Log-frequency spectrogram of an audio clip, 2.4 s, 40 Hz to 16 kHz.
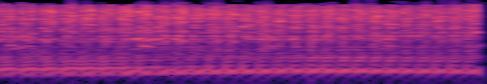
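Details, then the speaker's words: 1993 Toyota Tercel outside: loud, lumpy low drone with an uneven chuff in each pulse, sounding like one cylinder dropping out; suspected misfire, cause unconfirmed; transmission also slipping, low fluid suspected. "Sounds like it's running on three cylinders today, doesn't it?"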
